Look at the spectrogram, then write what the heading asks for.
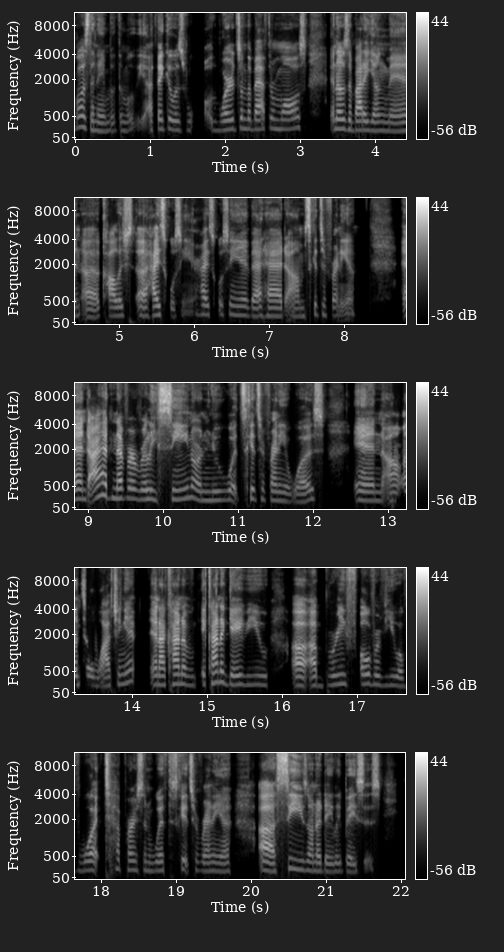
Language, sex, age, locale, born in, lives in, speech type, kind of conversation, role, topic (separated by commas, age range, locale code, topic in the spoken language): English, female, 18-19, en-US, United States, United States, conversation, unstructured, none, Should movies include more diverse characters and stories?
